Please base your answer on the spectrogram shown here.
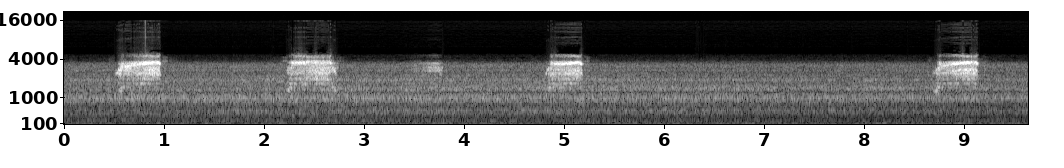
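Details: Owl at its nest after bringing a second mouse, 16 February 2015, 8:38 PM; scattered short hoarse screeches, three close together early, then one faint, then a pause before a last one, over a low hum.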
